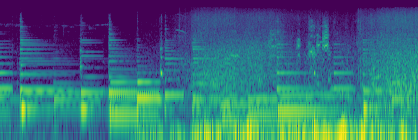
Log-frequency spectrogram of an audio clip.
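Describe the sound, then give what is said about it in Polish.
Soft melodic notes open, then steady sea surf rushes in and fills the background while the music continues, with faint seagull calls drifting over the waves. “Mewy słychać.”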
